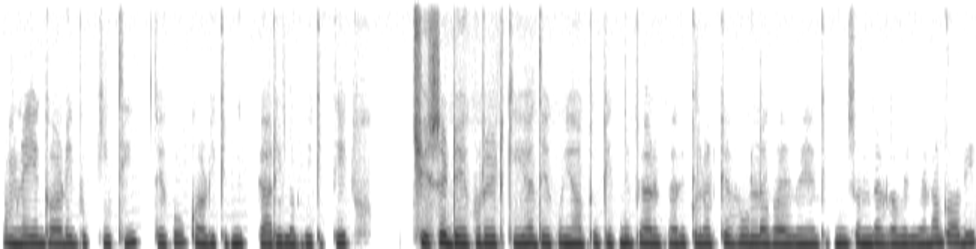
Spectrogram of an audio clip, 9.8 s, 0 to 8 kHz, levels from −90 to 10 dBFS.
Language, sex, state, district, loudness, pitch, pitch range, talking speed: Hindi, female, Uttar Pradesh, Jyotiba Phule Nagar, -21 LUFS, 230 Hz, 225-235 Hz, 225 wpm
